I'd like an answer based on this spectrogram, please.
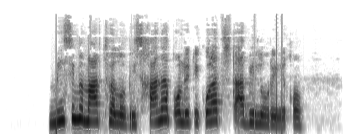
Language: Georgian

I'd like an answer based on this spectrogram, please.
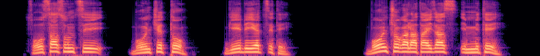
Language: Gamo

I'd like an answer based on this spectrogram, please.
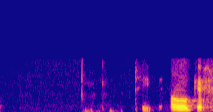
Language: Punjabi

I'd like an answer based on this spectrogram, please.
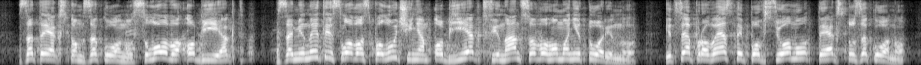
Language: Ukrainian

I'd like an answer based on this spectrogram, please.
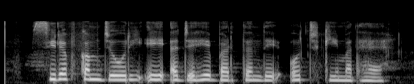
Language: Punjabi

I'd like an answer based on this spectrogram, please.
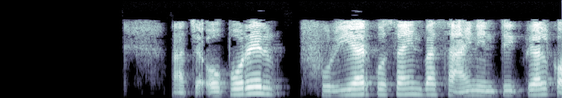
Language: Hindi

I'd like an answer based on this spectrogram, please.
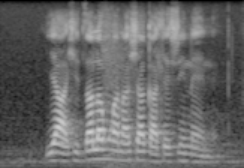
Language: Tsonga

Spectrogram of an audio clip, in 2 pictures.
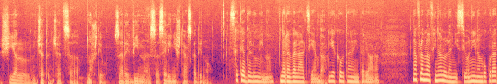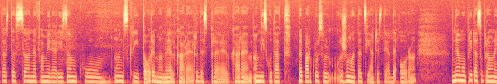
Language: Romanian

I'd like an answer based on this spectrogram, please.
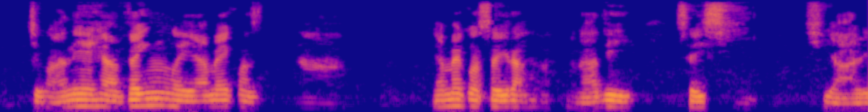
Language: Min Dong Chinese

